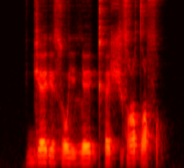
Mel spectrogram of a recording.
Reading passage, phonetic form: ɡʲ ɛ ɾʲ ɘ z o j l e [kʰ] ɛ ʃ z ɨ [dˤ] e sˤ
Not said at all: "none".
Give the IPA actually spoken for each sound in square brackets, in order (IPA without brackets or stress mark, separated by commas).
kʰ, dˤ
